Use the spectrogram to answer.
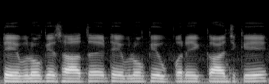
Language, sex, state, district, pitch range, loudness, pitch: Hindi, male, Chandigarh, Chandigarh, 140-145 Hz, -14 LUFS, 140 Hz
